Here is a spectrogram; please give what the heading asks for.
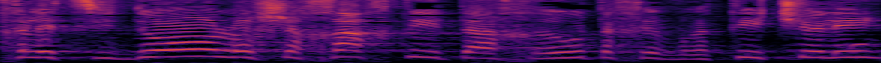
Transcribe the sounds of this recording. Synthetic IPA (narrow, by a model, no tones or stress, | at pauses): χlet͡sido̞lo̞ʃaχaχtietaːχʁajutaχe̞vʁatitʃeli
